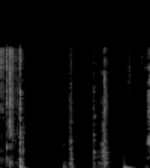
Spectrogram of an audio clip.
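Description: A few short crinkles and clicks of a Pokémon booster pack's foil wrapper and trading cards being handled, with brief silences between.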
